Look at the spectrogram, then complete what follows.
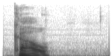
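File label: "gau", Cantonese; enough, sufficient; 夠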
